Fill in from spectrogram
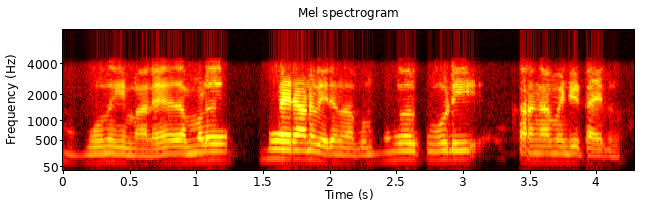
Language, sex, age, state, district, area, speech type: Malayalam, male, 18-30, Kerala, Kozhikode, urban, conversation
